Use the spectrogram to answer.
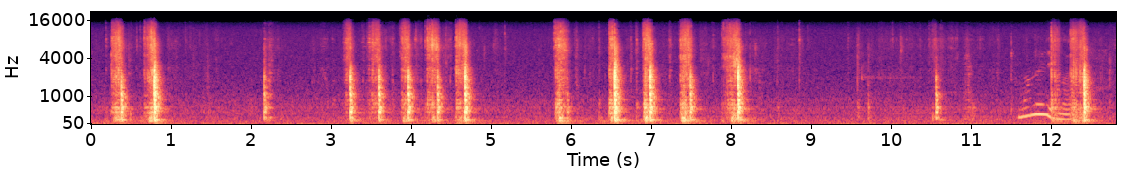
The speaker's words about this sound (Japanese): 厚みはいつも気分です玉ねぎをゴロッと味わいたい時はちょっと厚めに切るし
